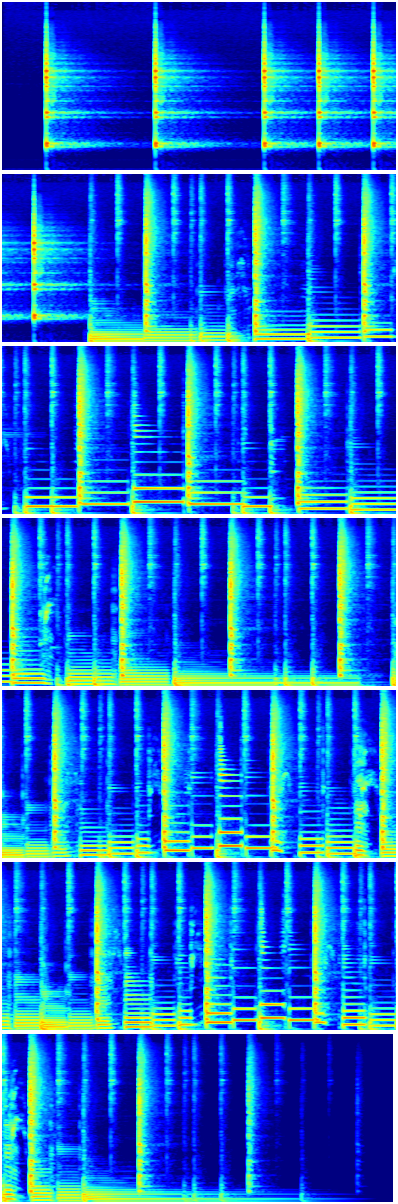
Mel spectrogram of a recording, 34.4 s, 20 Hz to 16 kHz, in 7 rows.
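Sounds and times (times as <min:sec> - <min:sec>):
major triads over three octaves: 0:06.0 - 0:32.6.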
